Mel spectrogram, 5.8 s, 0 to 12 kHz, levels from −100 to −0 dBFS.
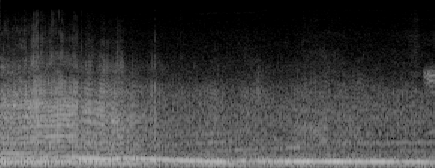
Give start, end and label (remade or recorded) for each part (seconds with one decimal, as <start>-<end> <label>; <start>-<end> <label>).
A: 0.0-4.1 recorded; 4.1-4.6 remade; 4.6-5.2 recorded; 5.2-5.8 remade

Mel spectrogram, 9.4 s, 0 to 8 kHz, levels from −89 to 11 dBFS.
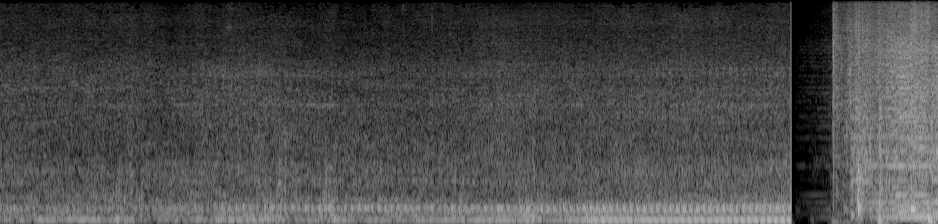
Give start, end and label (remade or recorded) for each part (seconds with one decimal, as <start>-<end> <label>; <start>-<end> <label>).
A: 0.0-5.0 recorded; 5.0-5.6 remade; 5.6-8.5 recorded; 8.5-9.4 remade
